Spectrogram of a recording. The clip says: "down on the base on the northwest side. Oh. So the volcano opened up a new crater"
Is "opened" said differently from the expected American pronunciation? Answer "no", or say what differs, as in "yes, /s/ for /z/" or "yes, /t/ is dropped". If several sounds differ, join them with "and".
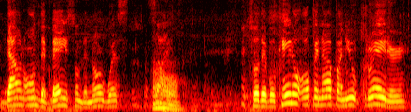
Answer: yes, /d/ is dropped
